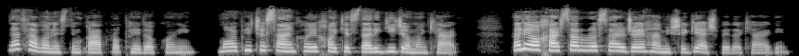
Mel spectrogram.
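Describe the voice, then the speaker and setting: A woman's voice: medium pitch, a little mellow, no room sound. Woman narrating an audiobook, dry sound. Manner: measured, reflective reading.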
